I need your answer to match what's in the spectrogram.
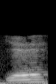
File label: "Yes", es, Adult, Male; ko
